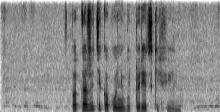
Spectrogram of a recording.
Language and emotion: Russian, neutral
